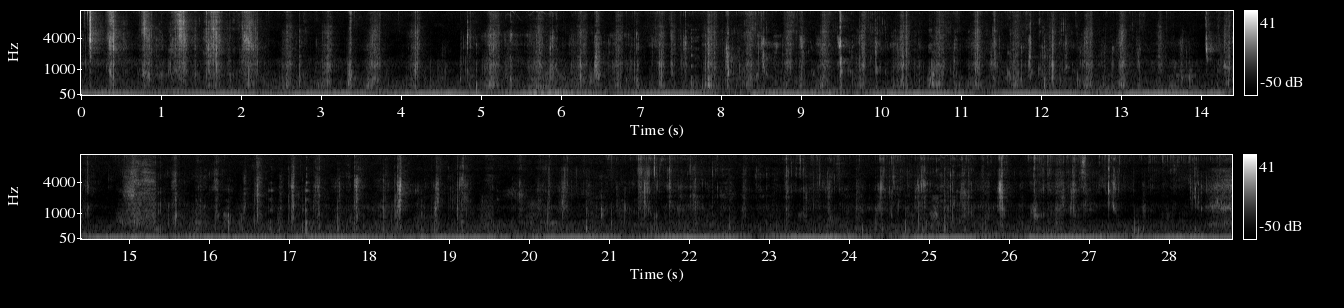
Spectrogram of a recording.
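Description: Close-miked eating: crunching bites of raw onion and chewing of biryani rice, with many sharp crunches throughout. A steady low hum runs underneath.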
